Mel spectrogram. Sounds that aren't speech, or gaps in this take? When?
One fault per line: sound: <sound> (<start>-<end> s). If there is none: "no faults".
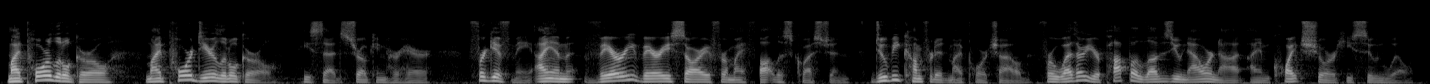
sound: dropout (7.6-7.6 s)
